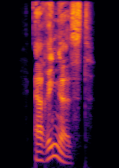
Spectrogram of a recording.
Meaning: second-person singular subjunctive I of erringen
- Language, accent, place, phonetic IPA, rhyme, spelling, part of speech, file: German, Germany, Berlin, [ɛɐ̯ˈʁɪŋəst], -ɪŋəst, erringest, verb, De-erringest.ogg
